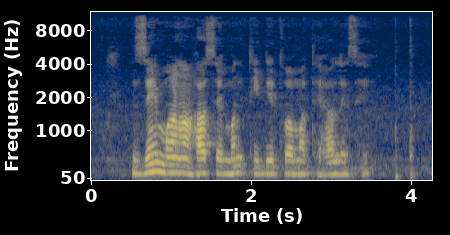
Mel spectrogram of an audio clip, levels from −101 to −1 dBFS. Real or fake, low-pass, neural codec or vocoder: fake; 10.8 kHz; vocoder, 24 kHz, 100 mel bands, Vocos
